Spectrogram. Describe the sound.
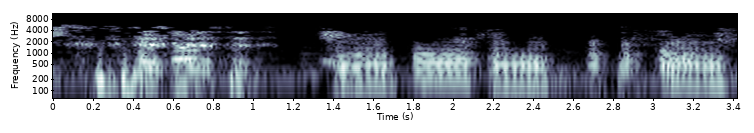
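A voice hums the Jeopardy theme melody, moving through a series of sustained, evenly spaced notes with brief breaths between phrases.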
